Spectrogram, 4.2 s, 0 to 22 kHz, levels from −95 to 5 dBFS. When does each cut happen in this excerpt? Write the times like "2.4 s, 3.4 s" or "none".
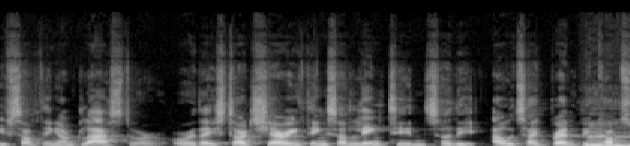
none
